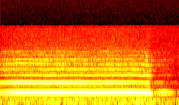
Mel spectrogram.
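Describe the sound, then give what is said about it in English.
A factory whistle blows one long, steady, loud note over a low rumble, holding for about two seconds before cutting off abruptly, leaving only faint background noise. “The familiar landmarks on the way, the cycle that always begins with the sound of the factory whistle,”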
